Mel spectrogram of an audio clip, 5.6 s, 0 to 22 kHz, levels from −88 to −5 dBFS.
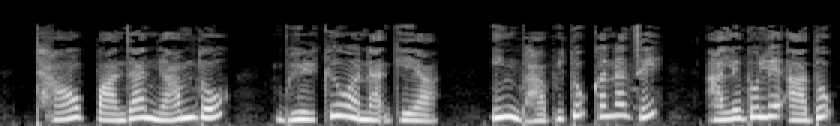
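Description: From start to finish the speech has a hard ceiling at about 9.4 kHz and a watery, swirly texture, likely from heavy MP3 compression. That fits a starved bitrate around 32 kbps, where weak frequency lines flicker between frames, s sounds chirp and attacks smear.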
